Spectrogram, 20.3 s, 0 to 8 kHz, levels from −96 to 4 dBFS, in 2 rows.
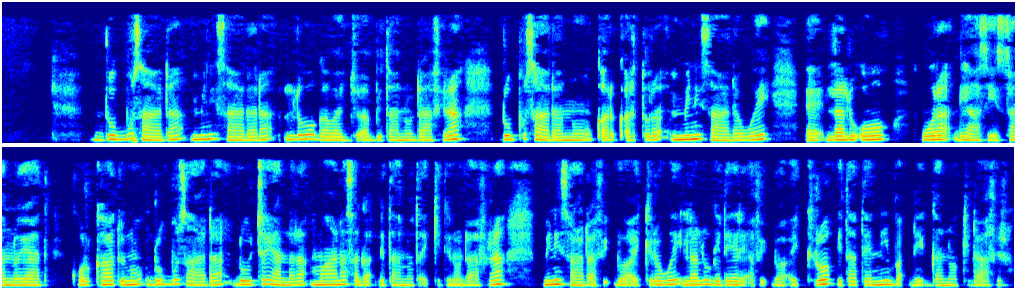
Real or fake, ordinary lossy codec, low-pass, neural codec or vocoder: real; MP3, 48 kbps; 7.2 kHz; none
